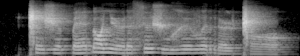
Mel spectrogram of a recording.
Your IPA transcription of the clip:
ǁ e˨ ʒ ə˞˨ k͡p ɛ˨˦ ɗ ɔ˦ lʲ ə˞˨ ɾ ə˨ s ø˦ ʒ u˨ ɣ ø˦ β ə˦ r ə˞˨ ɭ ǁ ɔ˨

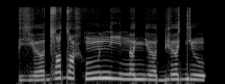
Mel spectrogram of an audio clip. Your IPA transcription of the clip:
zʲ ʌː˩˧ d͡z ə˥ dˤ ə˧˩ x ũː˥ n iː˥˧ n ʌ˥˧ nʲ ʌː˧ bʲ ʌː˥ dʲ ũ˥˧

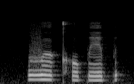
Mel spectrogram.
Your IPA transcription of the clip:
v ɵ kʰ o p e p

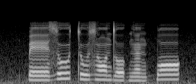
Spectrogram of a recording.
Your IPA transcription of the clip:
k͡p eː˨ z u˦ t u˧ z ɔ̃˧ d o˨ ɡ ɛ̃˨ ɡ͡b ɔ˦

